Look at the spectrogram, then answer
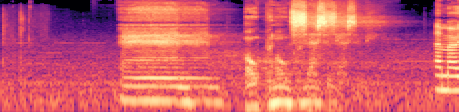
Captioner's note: as an echo from the past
